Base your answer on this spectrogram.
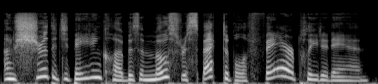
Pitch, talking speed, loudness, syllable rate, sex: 240 Hz, 190 wpm, -17 LUFS, 5.5 syllables/s, female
